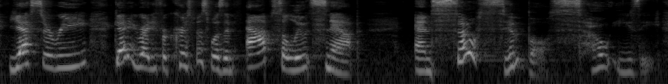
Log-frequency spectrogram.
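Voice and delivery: ordinary delivery, nothing marked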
